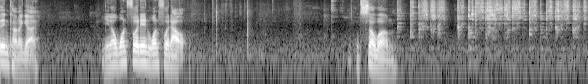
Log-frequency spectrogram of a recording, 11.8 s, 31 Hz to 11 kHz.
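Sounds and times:
speech: 0:00.0 - 0:00.8, 0:02.0 - 0:03.8, 0:07.1 - 0:08.0
spoon stirring coffee in a mug: 0:07.9 - 0:11.7.

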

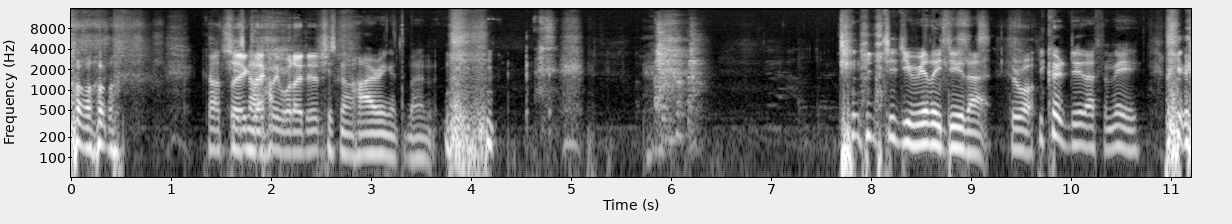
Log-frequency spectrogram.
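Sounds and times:
speech: 0:00.1 - 0:00.7, 0:01.4 - 0:05.2, 0:07.8 - 0:11.1
person coughing with short breathy coughs: 0:05.7 - 0:06.4.

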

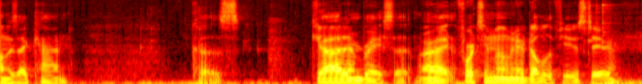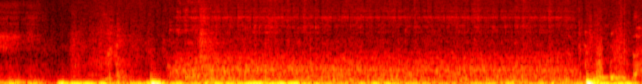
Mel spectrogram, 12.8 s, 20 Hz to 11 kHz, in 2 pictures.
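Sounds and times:
speech: 0:00.0 - 0:00.8, 0:01.9 - 0:02.5, 0:03.1 - 0:06.3
water bubbling through a water pipe: 0:08.1 - 0:12.8.

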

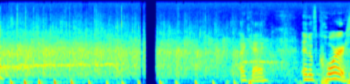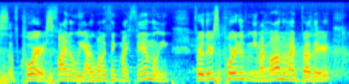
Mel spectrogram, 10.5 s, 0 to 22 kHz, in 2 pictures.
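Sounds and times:
audience applause: 0:00.0 - 0:04.1
speech: 0:03.6 - 0:10.4.

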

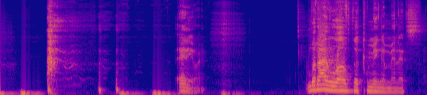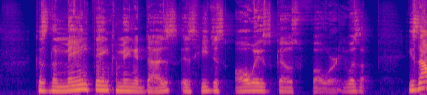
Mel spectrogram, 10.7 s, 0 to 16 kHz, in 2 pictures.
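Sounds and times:
speech: 0:02.2 - 0:02.6, 0:03.8 - 0:10.6
person faking a cough: 0:03.9 - 0:04.4.

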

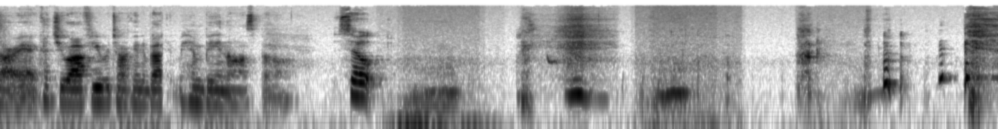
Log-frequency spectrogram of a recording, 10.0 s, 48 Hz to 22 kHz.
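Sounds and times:
speech: 0:00.0 - 0:07.0
cat snoring: 0:04.0 - 0:04.7, 0:06.5 - 0:07.0.

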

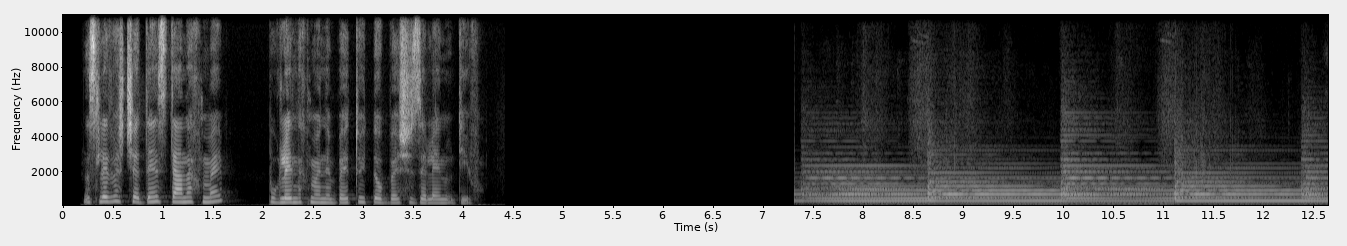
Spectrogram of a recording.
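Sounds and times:
speech: 0:00.2 - 0:04.2
church bells ringing: 0:07.3 - 0:12.6.

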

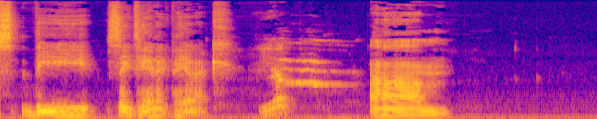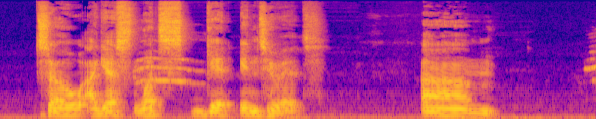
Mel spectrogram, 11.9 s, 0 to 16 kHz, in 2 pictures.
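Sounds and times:
speech: 0:00.0 - 0:03.0, 0:03.7 - 0:04.6, 0:06.3 - 0:09.2, 0:10.2 - 0:11.0
faint noise: 0:00.0 - 0:11.9
cat meowing: 0:02.6 - 0:03.6, 0:07.3 - 0:08.2.

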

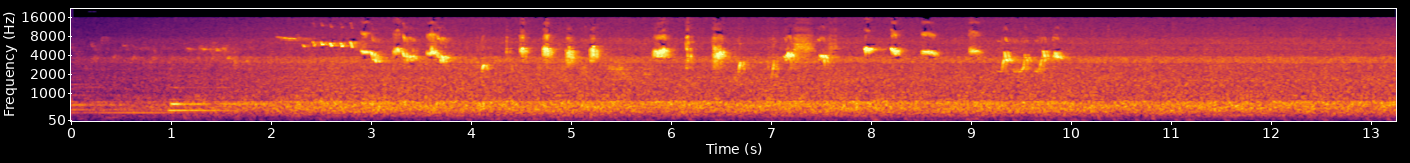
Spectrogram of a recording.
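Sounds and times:
American Dipper song with high sharp chirps: 0:00.0 - 0:10.0
steady background noise: 0:00.0 - 0:13.2.

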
